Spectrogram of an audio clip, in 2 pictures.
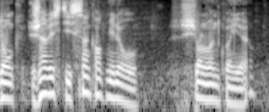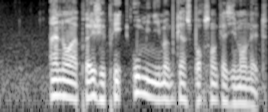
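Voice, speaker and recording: A man at medium pitch, speaking at a very slow pace with long, frequent pauses and ordinary pitch variation, over noticeable background noise. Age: 50s. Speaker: radio host. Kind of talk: radio talk show. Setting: studio. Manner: animated.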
